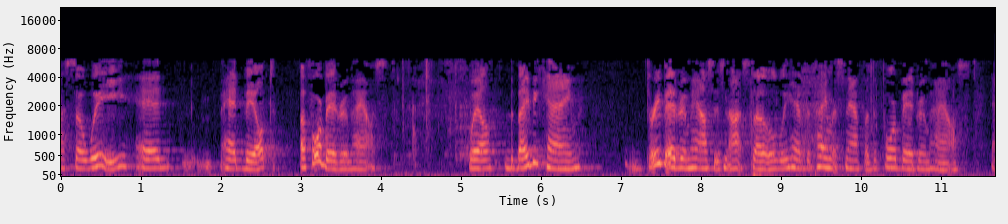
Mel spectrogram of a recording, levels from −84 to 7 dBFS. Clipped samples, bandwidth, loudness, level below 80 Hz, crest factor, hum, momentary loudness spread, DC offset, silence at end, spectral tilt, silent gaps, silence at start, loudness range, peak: under 0.1%; 6.4 kHz; -22 LUFS; -46 dBFS; 20 dB; none; 19 LU; under 0.1%; 0 s; -6 dB/octave; none; 0 s; 2 LU; -2 dBFS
